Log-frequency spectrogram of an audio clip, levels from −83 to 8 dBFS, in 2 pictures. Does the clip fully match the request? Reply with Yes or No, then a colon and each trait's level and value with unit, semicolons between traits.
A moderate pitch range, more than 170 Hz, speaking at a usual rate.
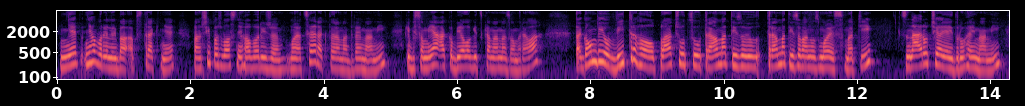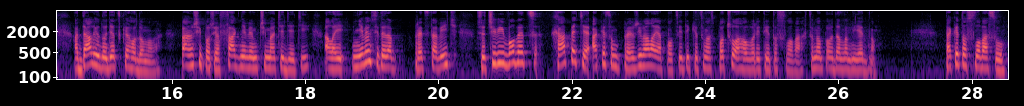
No: average, 3.7 semitones; high, 190 Hz; fast, 170 wpm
